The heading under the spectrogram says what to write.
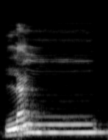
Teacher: لام نون یا زبر لین، بیچ میں نون ہے، اگر یا مشدد ہے تو لام کو جب یا کے ساتھ ملائیں گے تو آواز کو ناک میں لے جائیں گے، غنہ کریں گے، ٹھیک ہے. یہاں سے دیکھیے اللَّین، الَّی، لئی یہ بھی نہیں پڑھنا، الَّج یہ بھی نہیں پڑھنا.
